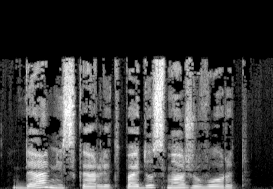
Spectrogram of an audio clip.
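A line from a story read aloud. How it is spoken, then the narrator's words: Crushed, dejected voice. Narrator (Russian): Убитым голосом он произнес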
